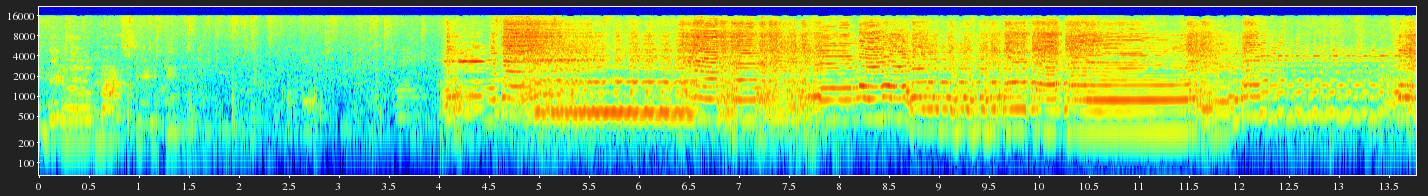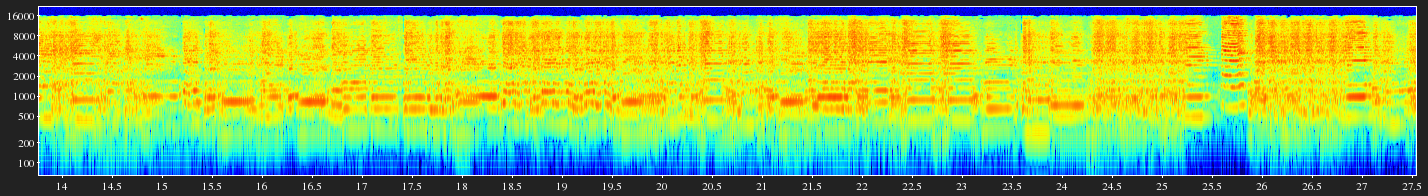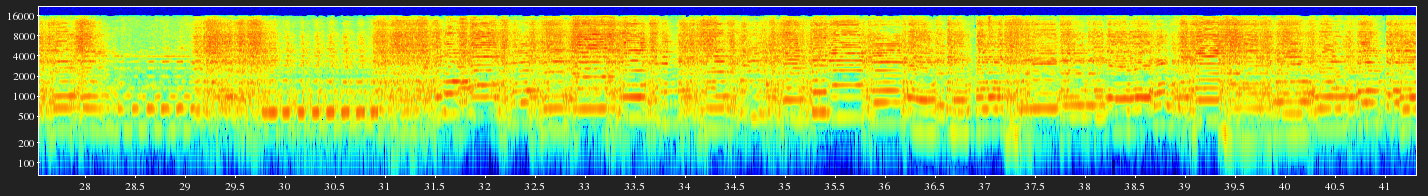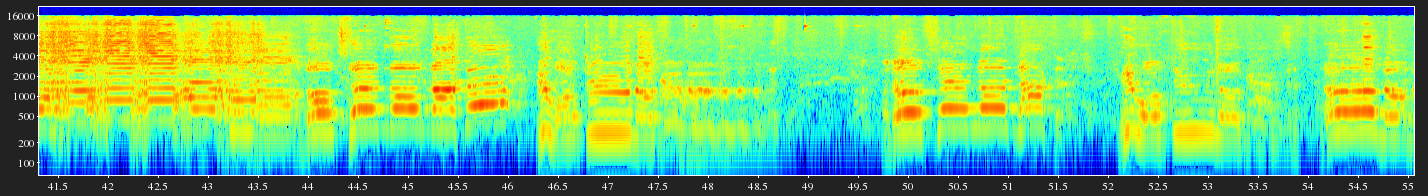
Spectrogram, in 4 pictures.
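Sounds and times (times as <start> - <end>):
amplified harmonica melody: 4.0 - 44.2.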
